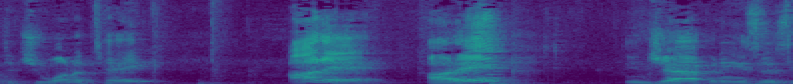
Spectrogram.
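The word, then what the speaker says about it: あれ: Are. Are wa nan desu ka? That's not R. Okay, you don't say that like English. It's are. Another note that you want to take. Are.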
